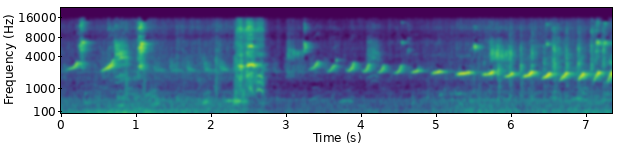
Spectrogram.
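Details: White-rumped shama from Gayo land, Aceh, singing at a 2021 bird competition: loud mixed phrases, then a long run of short rising whistled notes repeated rapidly, about five per second, with broadband crackling bursts.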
